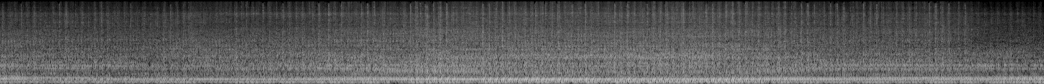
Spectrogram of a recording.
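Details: 2004 RMK 800 two-stroke sled with SOP exhaust, Boyesen reeds; steady even burble at constant idle speed, no misses, knocks or hunting; healthy idle.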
